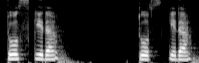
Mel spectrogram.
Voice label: "torketv", Muscogee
